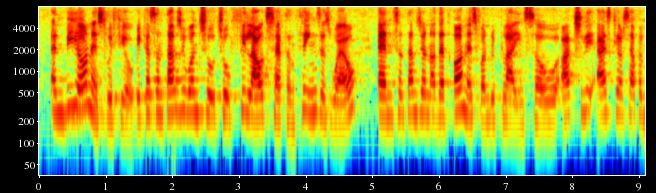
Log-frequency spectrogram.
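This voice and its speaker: Over noticeable background noise, a woman with a Spanish accent talks fairly quickly at a fairly high pitch, with ordinary pitch variation. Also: hardly any pauses. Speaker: conference session speaker. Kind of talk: conference Q&A session.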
